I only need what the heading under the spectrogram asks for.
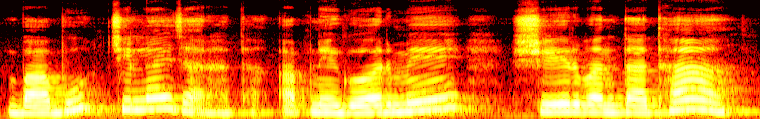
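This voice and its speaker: A woman reading a short story aloud in a measured, steady way. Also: on the high side.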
